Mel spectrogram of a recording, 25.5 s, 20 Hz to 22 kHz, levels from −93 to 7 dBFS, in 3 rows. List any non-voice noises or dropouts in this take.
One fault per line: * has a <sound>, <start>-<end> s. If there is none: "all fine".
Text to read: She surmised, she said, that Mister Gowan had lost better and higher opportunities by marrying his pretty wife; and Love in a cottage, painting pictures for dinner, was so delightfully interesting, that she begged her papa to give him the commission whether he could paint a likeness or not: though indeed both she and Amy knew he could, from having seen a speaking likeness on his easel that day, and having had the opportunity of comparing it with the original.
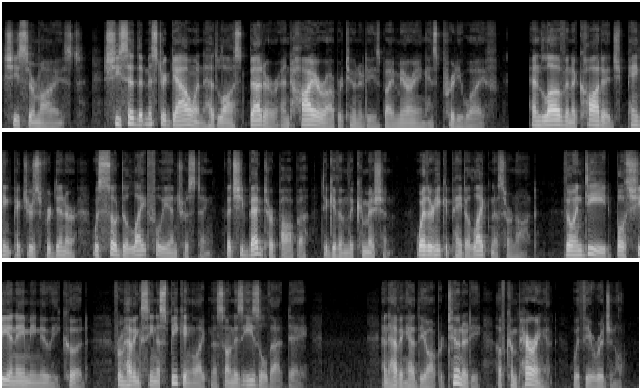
all fine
